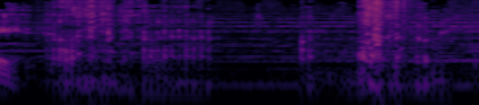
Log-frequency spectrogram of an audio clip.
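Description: Background music with steady held notes, and a short lioness snarl about two seconds in.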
